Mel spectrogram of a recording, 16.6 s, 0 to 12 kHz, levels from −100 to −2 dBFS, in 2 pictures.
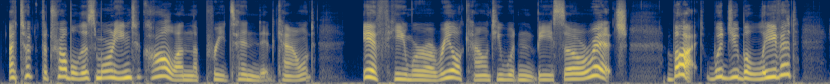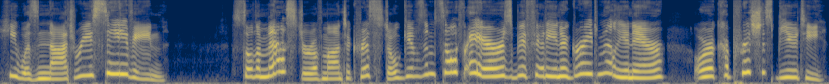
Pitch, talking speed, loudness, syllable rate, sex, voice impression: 275 Hz, 175 wpm, -19 LUFS, 5.2 syllables/s, female, very feminine, very adult-like, slightly middle-aged, very thin, very tensed, very powerful, very bright, very hard, very clear, very fluent, slightly nasal, cool, intellectual, very refreshing, slightly sincere, slightly calm, slightly friendly, slightly reassuring, very unique, slightly elegant, wild, slightly sweet, very lively, very strict, very intense, very sharp, light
